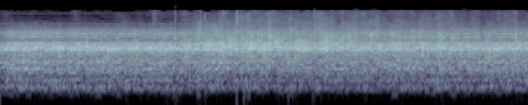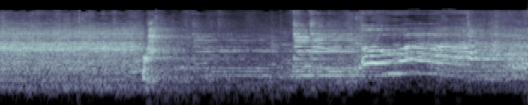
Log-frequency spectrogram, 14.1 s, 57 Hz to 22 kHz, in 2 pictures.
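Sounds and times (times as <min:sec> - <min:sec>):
audience applauding: 0:01.5 - 0:10.0.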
